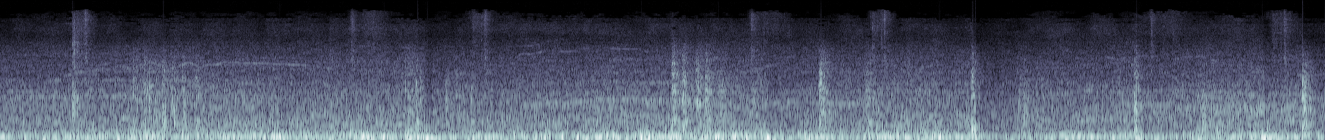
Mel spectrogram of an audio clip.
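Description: Fireworks display: a continuous deep rumble of booms with sharp cracks going off about once a second.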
